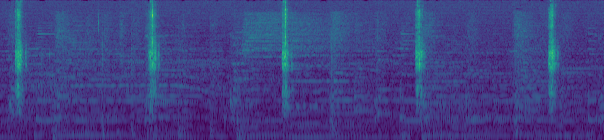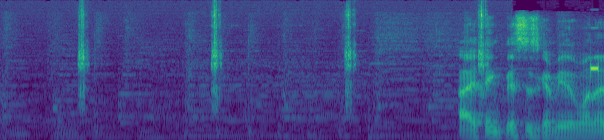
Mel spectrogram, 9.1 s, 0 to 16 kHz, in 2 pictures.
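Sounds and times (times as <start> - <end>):
countdown timer clock ticking: 0.0 - 0.3, 1.0 - 1.3, 2.1 - 2.3, 5.1 - 5.3, 7.1 - 7.3, 8.1 - 8.3
speech: 8.0 - 9.0.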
